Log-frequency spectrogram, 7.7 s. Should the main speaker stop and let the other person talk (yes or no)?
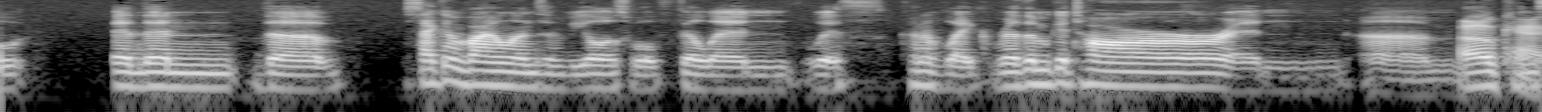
yes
